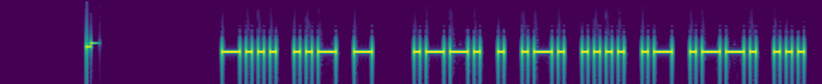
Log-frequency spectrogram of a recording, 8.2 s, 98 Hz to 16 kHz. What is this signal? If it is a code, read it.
Morse code, heard as a keyed tone, about 20 wpm, 700 Hz. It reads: BUT PERHAPS
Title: Sentences from Top 1400 Words 20wpm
